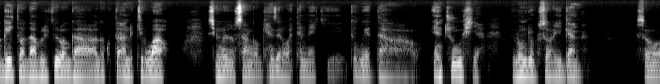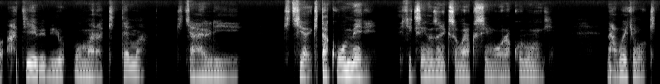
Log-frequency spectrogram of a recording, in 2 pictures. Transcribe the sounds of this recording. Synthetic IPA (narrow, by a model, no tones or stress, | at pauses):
aɡaitwaɡaβulikiɾwaɡaɡaku̥taːndukiɾwaːho | siːŋɡozoβusaːŋɡoβuɡeːnzeɾewatʰemekituβwe̞ːta | ent͡ʃuːʃja | ɾuːndio̞βusoβeiɡana | so̞hatieːβiβjoomaɾaki̥te̞ma | ki̥cali | i̥aki̥takome̞ɾeː | ceki̥siːŋɡozoniki̥so̞βo̞ɾaku̥siːŋɡuɾakuɾuːŋɡi | nahaβwe̞ːcoŋɡoki̥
